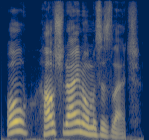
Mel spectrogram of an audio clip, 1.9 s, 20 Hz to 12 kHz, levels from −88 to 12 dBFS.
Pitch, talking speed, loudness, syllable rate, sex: 180 Hz, 225 wpm, -16 LUFS, 4.5 syllables/s, male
